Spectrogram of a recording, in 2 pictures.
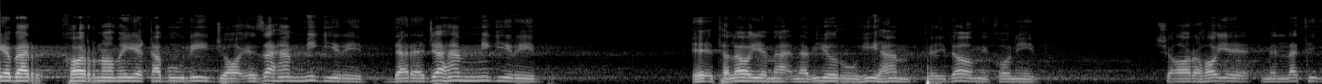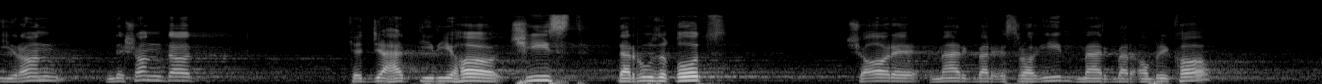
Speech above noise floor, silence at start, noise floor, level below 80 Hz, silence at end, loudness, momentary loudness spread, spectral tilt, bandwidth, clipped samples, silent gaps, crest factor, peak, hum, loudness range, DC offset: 32 dB; 0 s; -57 dBFS; -44 dBFS; 0.75 s; -26 LUFS; 13 LU; -6 dB/octave; 11 kHz; under 0.1%; none; 22 dB; -4 dBFS; none; 8 LU; under 0.1%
